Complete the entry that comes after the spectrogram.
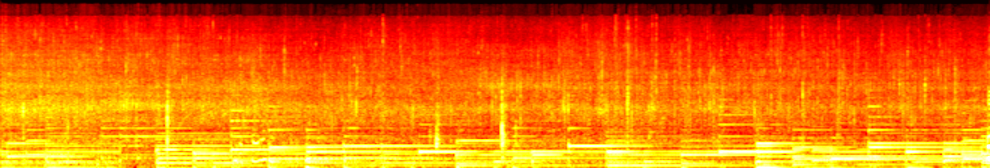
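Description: Onions sizzle steadily in a pan as they fry to a light brown, a soft continuous crackle running underneath prominent background music.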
